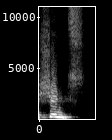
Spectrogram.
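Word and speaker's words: chintz: क्योंकि pronunciation problem है तो इंसानों ने इसका नाम शिंट्स कर दिया।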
